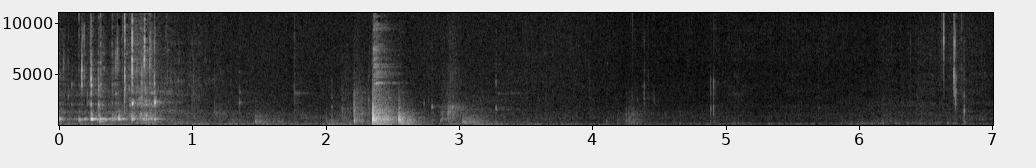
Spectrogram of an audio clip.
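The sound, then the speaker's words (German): Sparkling wine is poured into a glass for a blind tasting in short bursts, with a trickling, fizzy splash, a brief glassy clink in the middle, and faint clinks near the end. “Ihr Glas bitte.”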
